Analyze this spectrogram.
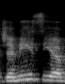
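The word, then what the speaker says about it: Janicza: jen nick jennica bravo i know that z is pronounced somewhere jen genesia there it is janicia bravo oh she was so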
